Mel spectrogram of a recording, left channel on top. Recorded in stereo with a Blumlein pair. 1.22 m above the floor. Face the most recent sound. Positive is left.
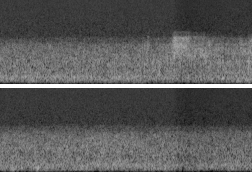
No sound to turn to.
